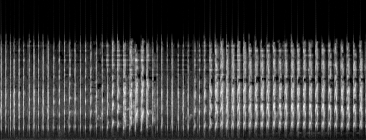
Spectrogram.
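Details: Lovebird of the long 'konslet' song style, recorded in Salatiga, Indonesia, as a tutor recording: a fast, unbroken chatter of sharp, high, buzzy pulses, roughly three per second, holding steady for over seven seconds.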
